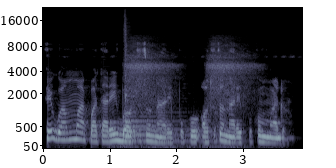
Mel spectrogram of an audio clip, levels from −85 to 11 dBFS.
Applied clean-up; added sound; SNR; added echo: none; Respiratory sounds + Guitar; 8 dB; none.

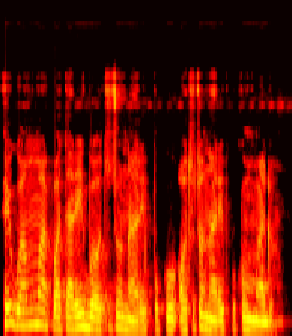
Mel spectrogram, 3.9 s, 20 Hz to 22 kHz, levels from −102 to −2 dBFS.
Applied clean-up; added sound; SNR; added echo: none; none; none; none.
